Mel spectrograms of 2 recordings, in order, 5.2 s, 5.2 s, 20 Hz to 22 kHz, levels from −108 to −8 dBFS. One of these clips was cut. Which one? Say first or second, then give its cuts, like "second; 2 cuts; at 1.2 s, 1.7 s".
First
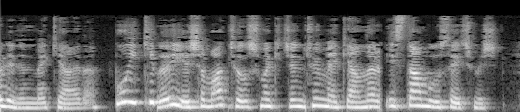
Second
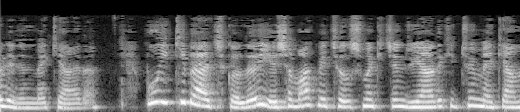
first; 5 cuts; at 1.1 s, 1.6 s, 2.3 s, 3.0 s, 3.8 s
